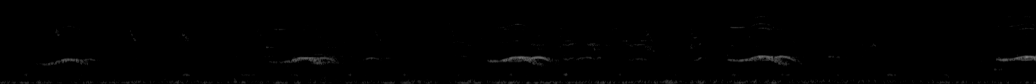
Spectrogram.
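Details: Oriental magpie-robin with its babies at feeding time: short chirping notes with a bright upper overtone, repeating in loose bursts about every two seconds over soft background rumble and faint higher twitters.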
